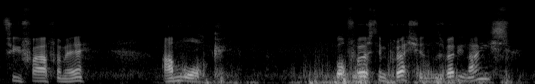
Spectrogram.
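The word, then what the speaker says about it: Amlwch: I'm in a place called Amloch. I've just asked a local and that's how you pronounce it.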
